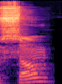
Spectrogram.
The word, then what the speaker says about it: sommes: was just là nous somme don't pronounce the S at the end unless if there's a vowel after it example nous sommes Alice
